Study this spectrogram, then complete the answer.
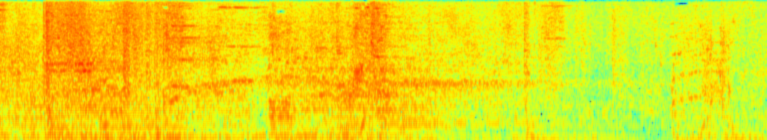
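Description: Game spell effects whoosh, crackle and clash in a busy battle.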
